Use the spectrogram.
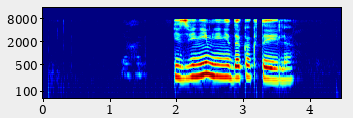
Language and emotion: Russian, neutral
